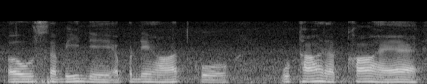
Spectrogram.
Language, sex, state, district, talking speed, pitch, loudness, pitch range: Hindi, male, Uttar Pradesh, Saharanpur, 125 wpm, 120 Hz, -17 LUFS, 110-125 Hz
